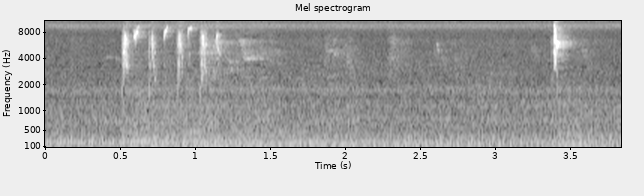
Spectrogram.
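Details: Blood-breasted flowerpecker song, used for training other songbirds and luring birds: a quick run of about seven sharp, very high ticking notes, then one lone piercing tick after a pause, over a steady faint high whine.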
